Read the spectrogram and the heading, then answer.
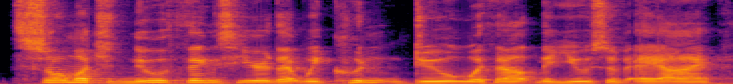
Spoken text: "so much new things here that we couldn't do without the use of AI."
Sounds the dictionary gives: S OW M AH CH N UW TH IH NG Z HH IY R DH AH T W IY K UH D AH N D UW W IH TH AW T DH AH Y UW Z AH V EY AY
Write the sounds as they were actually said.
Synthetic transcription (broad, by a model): S OW M AH CH N UW TH IH NG Z HH IY R DH AH T W IY K UH D N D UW W IH TH AW T DH AH Y UW Z AH V EY AY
